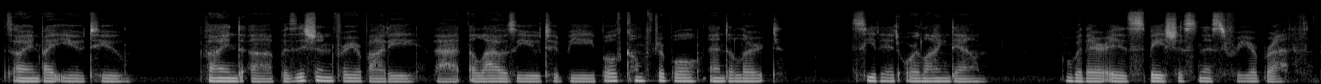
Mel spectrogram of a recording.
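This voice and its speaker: Slow, low-voiced woman guiding meditation. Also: little pitch movement, no echo. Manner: slow pauses between short phrases, gentle instruction. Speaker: meditation guide. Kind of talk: guided meditation. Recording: music behind the voice. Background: music.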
